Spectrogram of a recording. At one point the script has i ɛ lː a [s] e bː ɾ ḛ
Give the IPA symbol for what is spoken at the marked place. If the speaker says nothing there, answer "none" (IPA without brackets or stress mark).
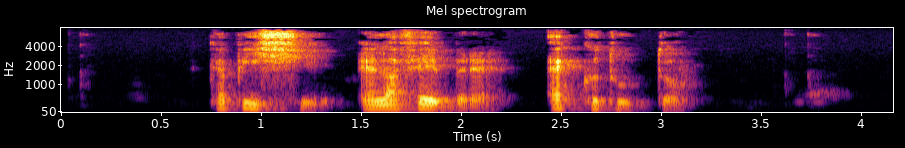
f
